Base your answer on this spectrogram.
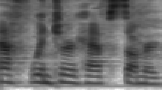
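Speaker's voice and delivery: usual speaking voice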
